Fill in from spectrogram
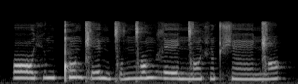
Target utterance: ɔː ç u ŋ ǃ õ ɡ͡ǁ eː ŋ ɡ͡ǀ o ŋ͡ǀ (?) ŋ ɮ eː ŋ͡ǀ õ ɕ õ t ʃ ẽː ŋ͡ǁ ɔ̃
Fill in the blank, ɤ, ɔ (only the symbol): ɔ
